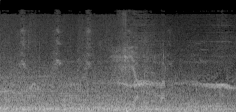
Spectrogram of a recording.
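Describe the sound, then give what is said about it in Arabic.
A houbara bustard gives a few harsh, croaking calls, with a drawn-out wavering note in the middle, set against a constant low rumble of background noise. “الحبارة.”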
